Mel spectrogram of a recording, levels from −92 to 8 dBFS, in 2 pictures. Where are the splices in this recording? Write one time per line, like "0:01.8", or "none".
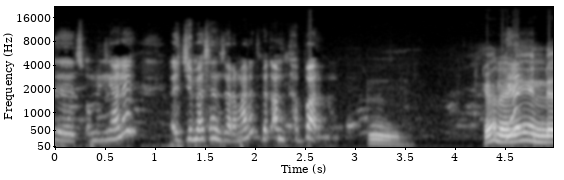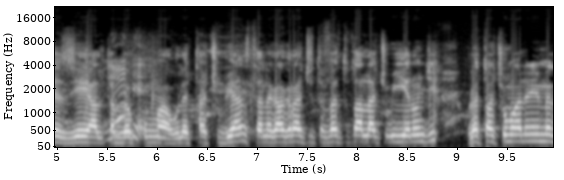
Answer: none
